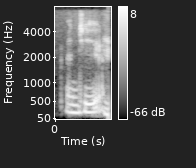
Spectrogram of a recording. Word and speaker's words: Pangea: Am I pronouncing it correctly? Pangea. – You are.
